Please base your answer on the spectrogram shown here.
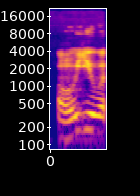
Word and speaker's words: aux: Lots of letters for basically nothing. AUX is O, O, O. Just a nice round O. Not in the nose, nothing.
